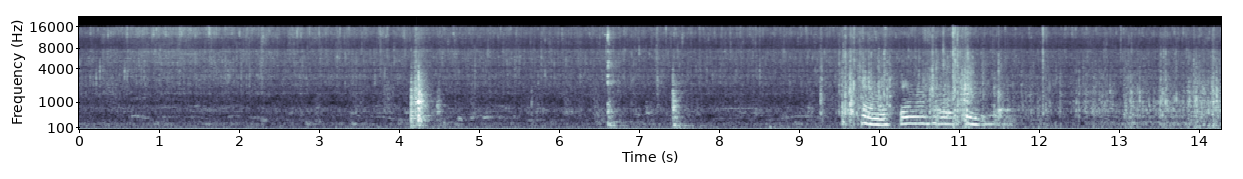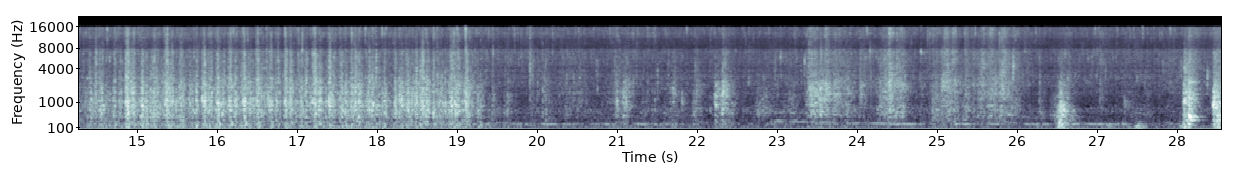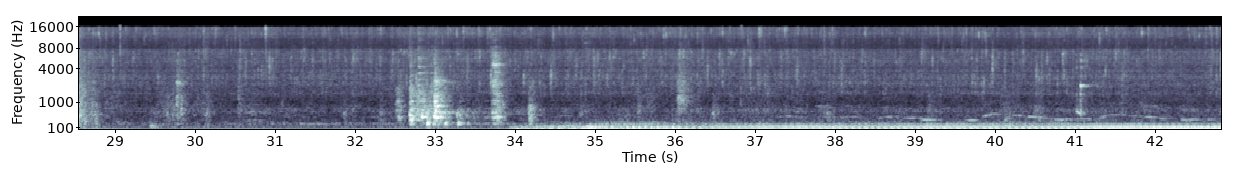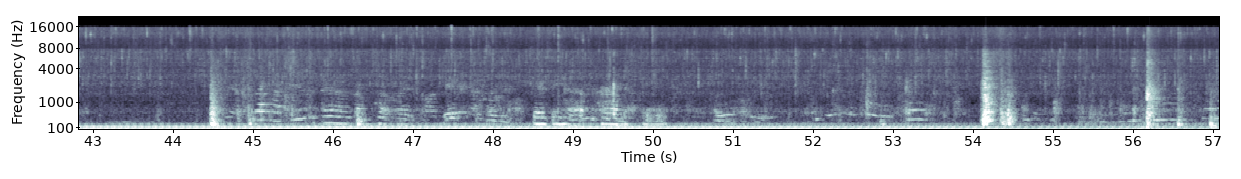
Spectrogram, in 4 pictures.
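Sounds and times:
food sizzling in a pan: 0.0 - 57.0
plastic bag rustling: 9.1 - 27.0.

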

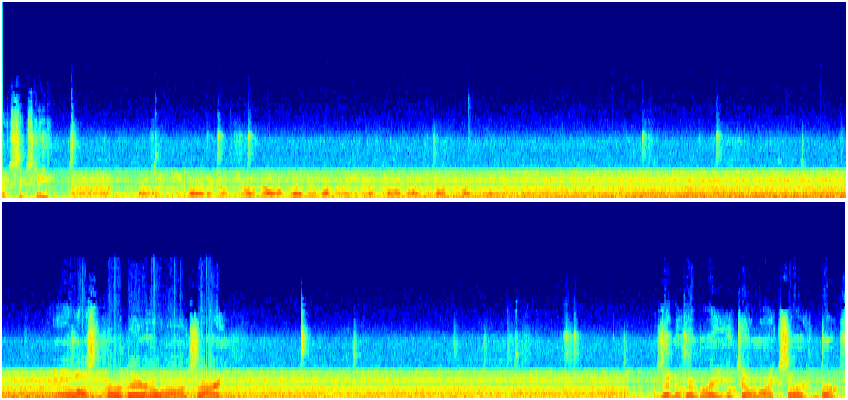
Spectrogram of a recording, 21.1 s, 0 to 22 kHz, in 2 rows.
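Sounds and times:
noisy radio voice: 0.0 - 21.0
radio static hiss: 0.0 - 21.0.

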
